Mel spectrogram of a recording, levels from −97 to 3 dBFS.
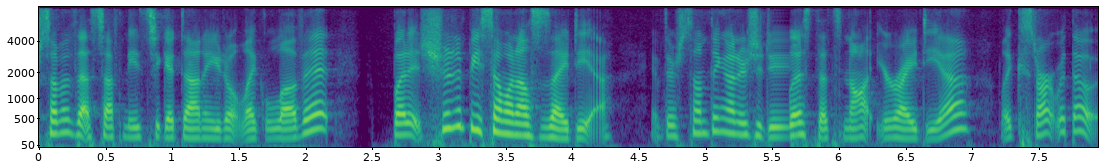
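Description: At 5.51 to 5.66 s, after "something on your to", a burst of packet loss removes about 120 ms. The receiver stretches the last sound into a fading, held tone, then resumes at "that's not your". A spectrogram shows a flat, dimming smear, and the waveform never drops to silence.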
